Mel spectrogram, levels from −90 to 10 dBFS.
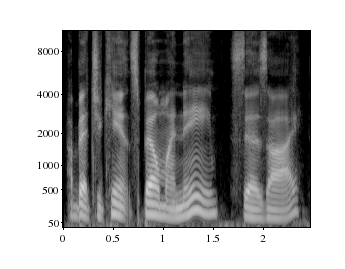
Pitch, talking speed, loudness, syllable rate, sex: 130 Hz, 220 wpm, -18 LUFS, 4.0 syllables/s, male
